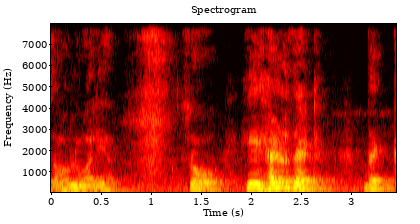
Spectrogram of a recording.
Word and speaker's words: Ahluwalia: Ahluwalia, Ahluwala, Ahluwalia, normally you pronounce it as Ahluwalia.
